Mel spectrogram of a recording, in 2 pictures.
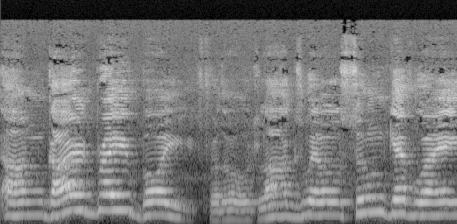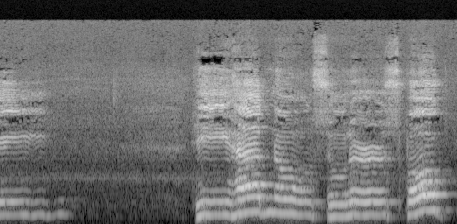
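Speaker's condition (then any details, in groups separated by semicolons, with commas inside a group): No condition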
